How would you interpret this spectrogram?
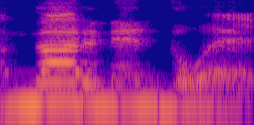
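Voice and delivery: put-on grumbling cranky old man voice. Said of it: "Todd is very cranky old man".

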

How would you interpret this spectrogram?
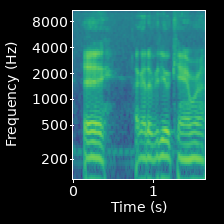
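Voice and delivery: deep, way-down, very low creepy stalker-like voice. Recalling courting his wife, the speaker imitates his past self in a put-on low creepy voice. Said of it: "why'd your voice get so low?".

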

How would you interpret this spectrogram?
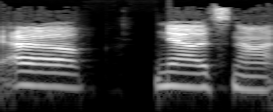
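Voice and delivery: low, soft, deflated, disappointed tone.

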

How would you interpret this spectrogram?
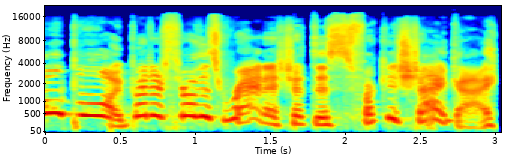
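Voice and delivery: very high, loud little character voice. Showing how Toad sounds when you select him in Mario 2, Toad voice. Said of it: "I'm doing like Toad when you select Toad in Mario 2".

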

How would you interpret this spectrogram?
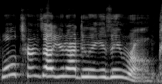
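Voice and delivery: breezy, high, bright, wide-ranging singsong voice.

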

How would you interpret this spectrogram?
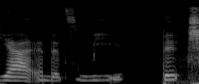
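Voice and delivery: slow, hushed, very soft mutter under the breath. A character reacts to a lady's warning about the streets, muttering under her breath. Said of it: "She's just gonna kind of mutter under her breath".

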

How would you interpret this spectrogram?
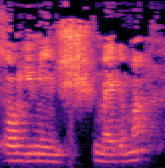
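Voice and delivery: comic, exaggerated supervillain delivery. Joining the group's joke, in your Dr. Evil voice. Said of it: "as I like to say in my Dr. Evil voice".

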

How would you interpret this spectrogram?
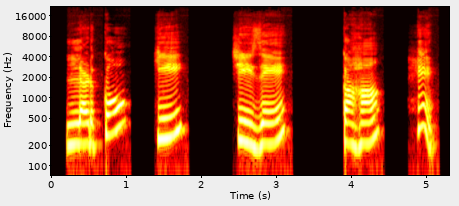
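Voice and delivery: slow, halting, word by word, broken into pieces. In a Hindi lesson, repeating the example sentence for learners: said slowly. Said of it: "I'll say it again slowly".

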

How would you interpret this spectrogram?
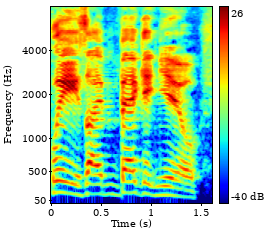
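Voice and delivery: mock, loud, drawn-out pleading yell through a megaphone. Retelling a mayor yelling up to the studios: imitating Linda Gordon yelling on a megaphone. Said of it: "yelling up on a megaphone".

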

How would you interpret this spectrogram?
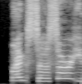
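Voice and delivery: voice shooting up several octaves at once. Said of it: "My voice suddenly goes up like 5 octaves".

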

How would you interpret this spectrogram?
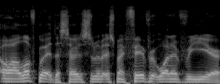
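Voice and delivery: plain

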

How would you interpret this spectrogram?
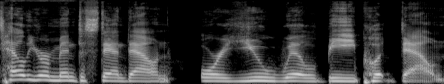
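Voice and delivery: very stern, severe, commanding, strict and harsh. Player speaking their character's command during a game, very stern. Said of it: "in a very stern voice".

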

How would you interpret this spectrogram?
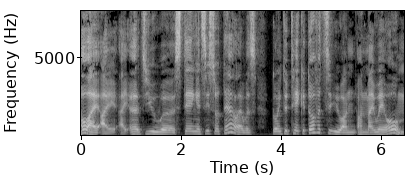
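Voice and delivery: English with put-on French accent. Retelling what the woman at the store said: french accent. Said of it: "I can do this accent".

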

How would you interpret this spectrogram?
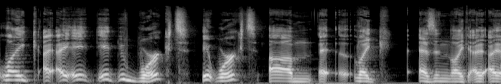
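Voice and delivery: stumbling over words. Explaining why a plan in the episode worked, stammering. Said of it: "I'm stammering".

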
